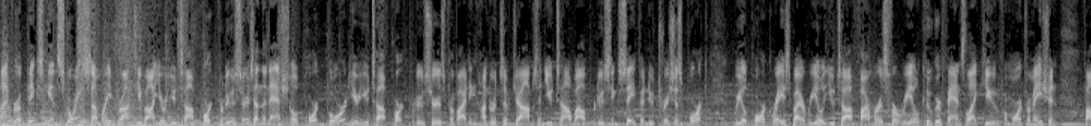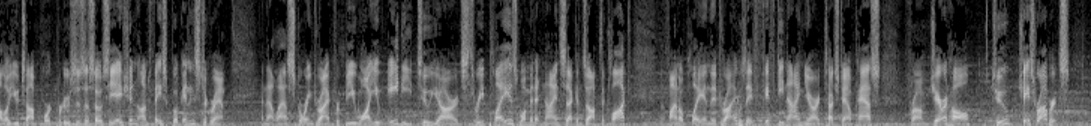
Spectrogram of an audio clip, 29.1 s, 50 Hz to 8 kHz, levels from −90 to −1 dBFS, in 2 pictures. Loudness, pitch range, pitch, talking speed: -26 LUFS, 120-145 Hz, 130 Hz, 200 wpm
